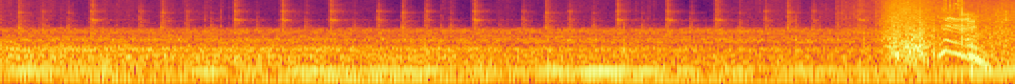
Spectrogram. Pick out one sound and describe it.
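Soft footsteps creep along at a steady pace.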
